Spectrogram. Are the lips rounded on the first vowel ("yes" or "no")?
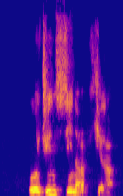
yes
